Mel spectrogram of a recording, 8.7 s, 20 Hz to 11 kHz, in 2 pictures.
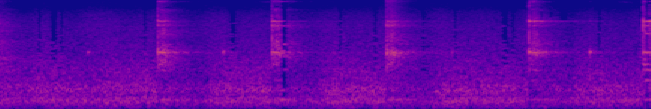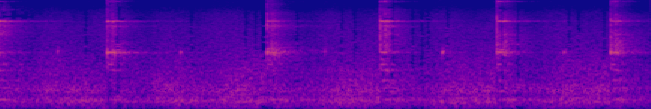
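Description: Hand hammer driving a chisel into stone in a steady rhythm, about one blow every 0.8 seconds. Each blow has a short, bright metallic ring, heard over steady background noise.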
